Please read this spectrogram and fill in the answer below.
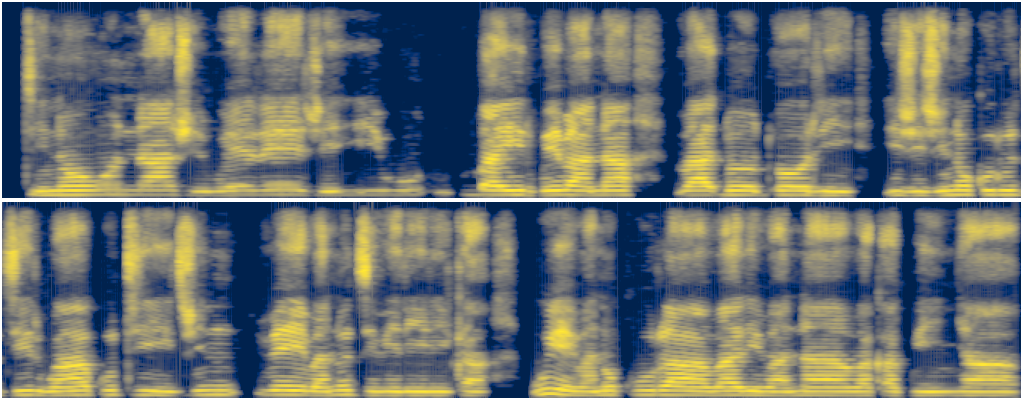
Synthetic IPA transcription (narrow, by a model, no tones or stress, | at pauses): tino̞onaʐirwe̞re̞ʐeiuɓairwe̞ʋana | ʋaɗoɗo̞riː | ʐiʐino̞kuɾud͡zirwakutiiʋe̞ʋano̞d͡ziʋiririːka | uje̞ʋano̞kuraʋariʋanaʋakaɡʱwiːɲa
